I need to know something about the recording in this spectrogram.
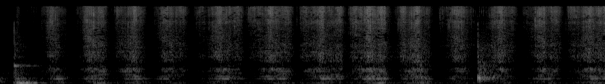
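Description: Small foam paint roller rolling wet black water-based satin paint onto a primed laminate panel, in quick, even back-and-forth strokes that make a rhythmic sticky rubbing sound.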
